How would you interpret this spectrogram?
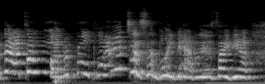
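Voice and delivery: very high, fast, loud gushing hens; excited giggling hens. Acted. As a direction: squeal with delight like vain hens. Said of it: "the hens began clucking to each other".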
